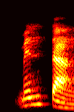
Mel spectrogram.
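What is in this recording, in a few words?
"mentang", Malay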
